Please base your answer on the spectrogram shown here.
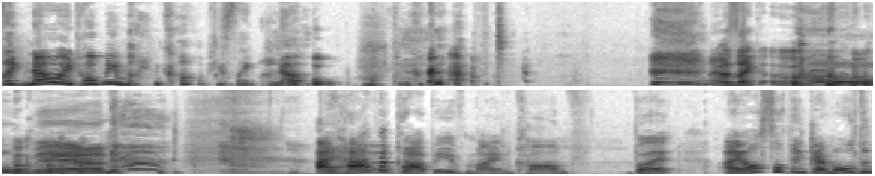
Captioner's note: laughs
